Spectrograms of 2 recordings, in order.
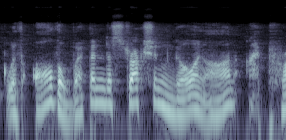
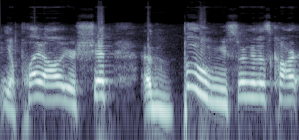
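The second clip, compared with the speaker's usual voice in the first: usual speaking voice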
